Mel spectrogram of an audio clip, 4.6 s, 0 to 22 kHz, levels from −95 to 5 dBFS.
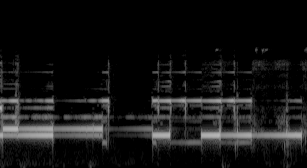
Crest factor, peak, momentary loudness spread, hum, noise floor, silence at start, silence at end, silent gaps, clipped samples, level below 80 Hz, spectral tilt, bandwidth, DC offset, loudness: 14 dB; -20 dBFS; 13 LU; none; -63 dBFS; 0 s; 0.1 s; none; under 0.1%; -90 dBFS; 5.5 dB/octave; 6.8 kHz; under 0.1%; -33 LUFS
